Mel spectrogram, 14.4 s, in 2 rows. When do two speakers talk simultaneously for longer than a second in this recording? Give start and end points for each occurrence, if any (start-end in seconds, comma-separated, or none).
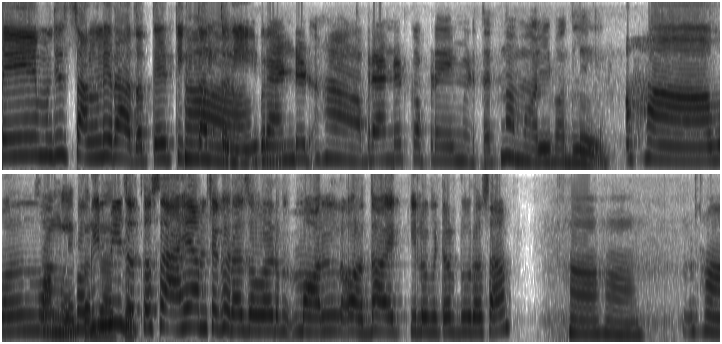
none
